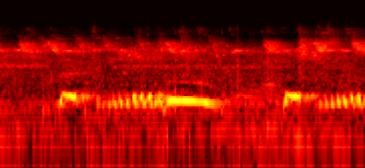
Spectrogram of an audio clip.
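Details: Barbary dove giving its rolling coo twice: a sharp rising onset, a series of quick throbbing pulses and a long, low descending note, with higher bird chatter around it.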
